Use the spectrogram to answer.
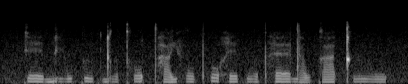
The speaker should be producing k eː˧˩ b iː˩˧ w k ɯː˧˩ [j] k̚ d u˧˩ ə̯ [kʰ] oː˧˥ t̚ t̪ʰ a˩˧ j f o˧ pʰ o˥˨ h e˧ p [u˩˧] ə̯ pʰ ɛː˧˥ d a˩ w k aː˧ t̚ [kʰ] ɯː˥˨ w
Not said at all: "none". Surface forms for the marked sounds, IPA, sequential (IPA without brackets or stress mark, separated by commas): none, kʰ, u˧, kʰ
